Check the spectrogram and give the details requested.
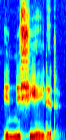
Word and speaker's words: initiated: initiate in the past initiated the second T is between vowels so we pronounce it like a fast D edited initiated initiated it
